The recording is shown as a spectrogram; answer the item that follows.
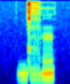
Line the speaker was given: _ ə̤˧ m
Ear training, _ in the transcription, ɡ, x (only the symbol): ɡ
